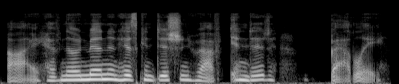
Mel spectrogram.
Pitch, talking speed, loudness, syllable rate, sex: 195 Hz, 165 wpm, -17 LUFS, 4.7 syllables/s, female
